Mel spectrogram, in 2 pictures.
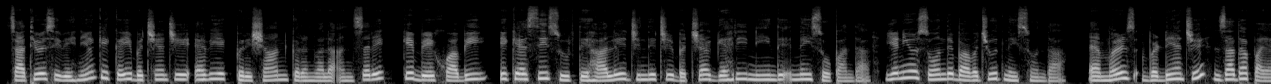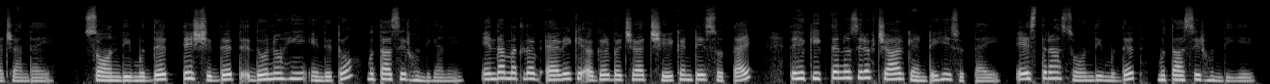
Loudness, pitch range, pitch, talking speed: -19 LUFS, 185-250 Hz, 225 Hz, 190 wpm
